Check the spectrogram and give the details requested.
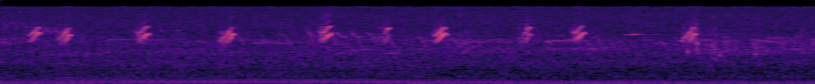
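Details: Series of brisk, high, clipped chirps from a house martin, roughly two per second with uneven spacing, against a constant low droning background.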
